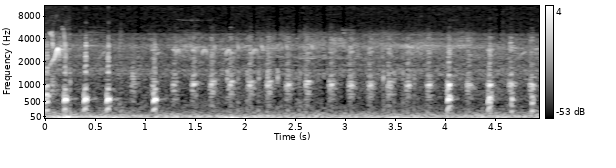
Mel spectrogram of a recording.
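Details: Hens in a farm barnyard coop, calling while trying to lay eggs: a run of short, evenly spaced clucks, sharper at the start and near the end, over a low rumbling background.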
